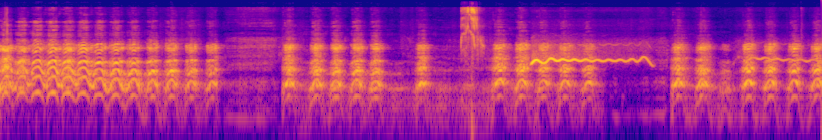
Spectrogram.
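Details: Rajapalayam dog barking in rapid, evenly spaced harmonic bursts, about two per second, with a brief pause, and a sustained whistled tone partway through, indoors.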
